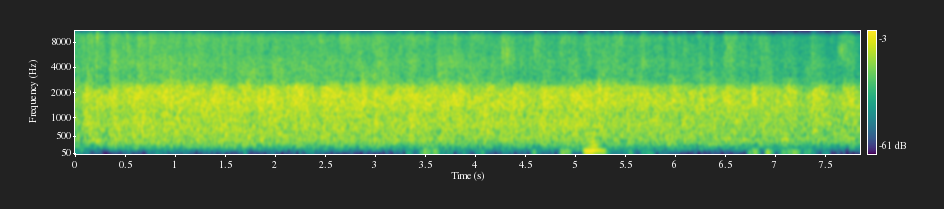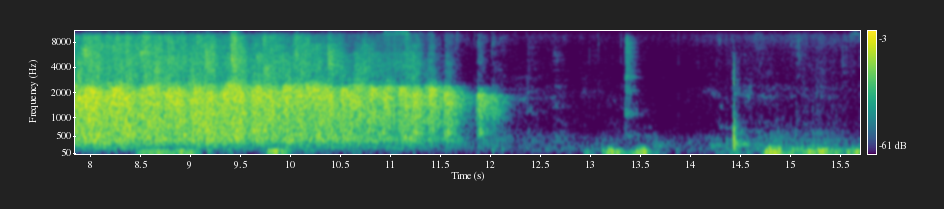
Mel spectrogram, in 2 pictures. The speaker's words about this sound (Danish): Og kan vi ikke lige give ham en klapsalve?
